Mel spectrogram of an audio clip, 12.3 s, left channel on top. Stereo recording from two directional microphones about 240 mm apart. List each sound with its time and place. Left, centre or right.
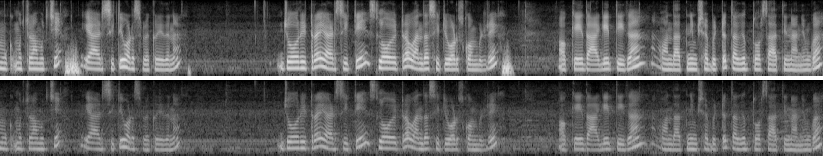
0.0 s a woman's voice: left
4.3 s a woman's voice: left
